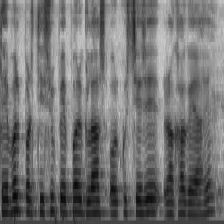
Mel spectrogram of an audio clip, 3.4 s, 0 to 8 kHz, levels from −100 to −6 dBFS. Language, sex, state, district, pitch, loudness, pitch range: Hindi, male, Arunachal Pradesh, Lower Dibang Valley, 175 Hz, -16 LUFS, 160-180 Hz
